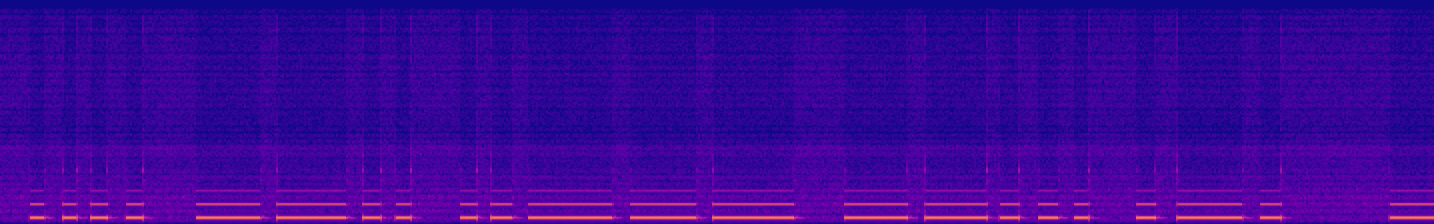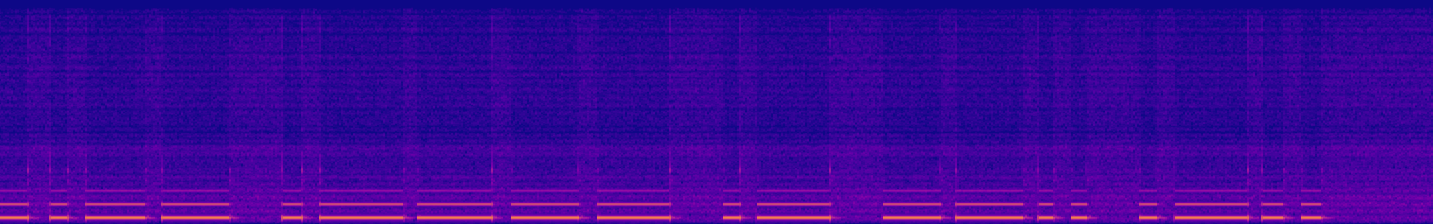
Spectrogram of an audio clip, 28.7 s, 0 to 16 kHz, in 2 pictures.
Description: Morse code, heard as a keyed tone, hand-sent with a straight key, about 7 wpm, 480 Hz. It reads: HZ27R Y1AZL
